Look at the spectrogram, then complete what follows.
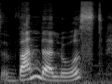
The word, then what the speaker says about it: Wanderlust: German word that we pronounce Wanderlust, and Oh, it's literally Wanderlust.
